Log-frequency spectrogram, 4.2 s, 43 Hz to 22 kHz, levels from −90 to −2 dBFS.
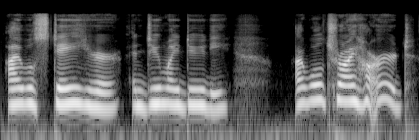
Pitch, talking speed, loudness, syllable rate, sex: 210 Hz, 155 wpm, -16 LUFS, 4.2 syllables/s, female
